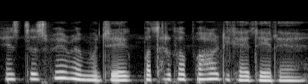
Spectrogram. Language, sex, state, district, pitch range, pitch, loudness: Hindi, female, Arunachal Pradesh, Papum Pare, 195-240 Hz, 220 Hz, -14 LUFS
